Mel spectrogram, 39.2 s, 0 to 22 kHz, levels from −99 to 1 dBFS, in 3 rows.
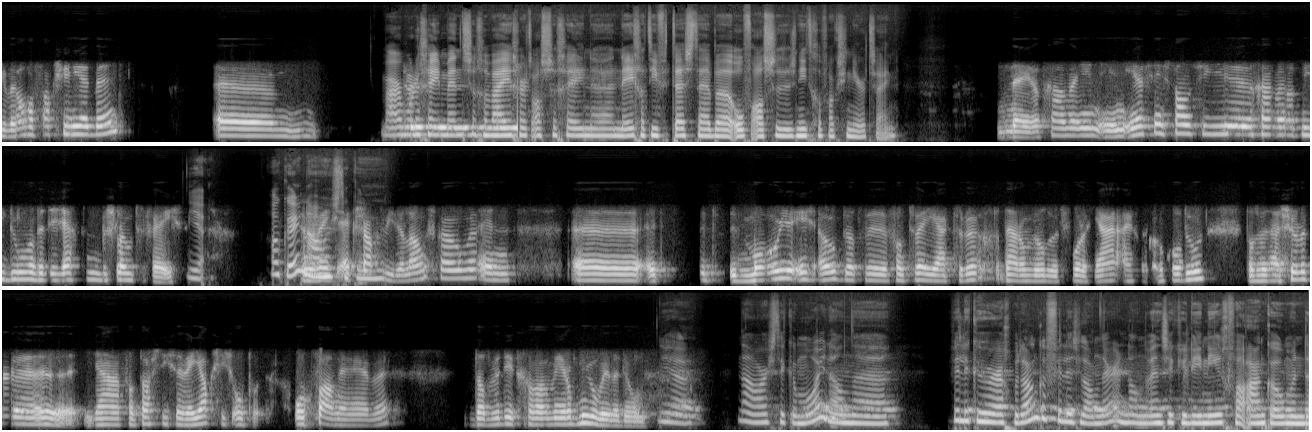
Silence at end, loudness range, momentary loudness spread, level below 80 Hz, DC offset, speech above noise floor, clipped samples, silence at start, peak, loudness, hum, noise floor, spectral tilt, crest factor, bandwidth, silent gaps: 0 s; 4 LU; 11 LU; -54 dBFS; under 0.1%; 58 dB; under 0.1%; 0 s; -4 dBFS; -22 LUFS; none; -79 dBFS; -5.5 dB/octave; 18 dB; over 20 kHz; none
